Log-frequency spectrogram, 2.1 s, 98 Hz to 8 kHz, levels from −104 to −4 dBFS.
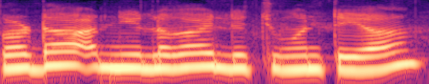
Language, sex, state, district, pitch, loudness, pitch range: Wancho, female, Arunachal Pradesh, Longding, 230 Hz, -10 LUFS, 220-245 Hz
